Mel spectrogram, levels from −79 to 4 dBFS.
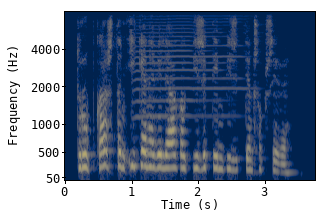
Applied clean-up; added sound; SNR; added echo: classical method log-MMSE.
